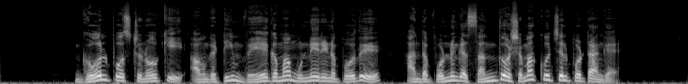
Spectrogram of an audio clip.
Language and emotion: Tamil, happy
